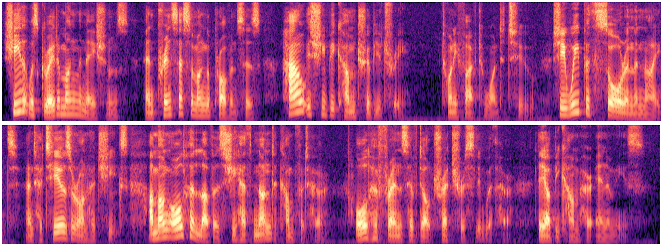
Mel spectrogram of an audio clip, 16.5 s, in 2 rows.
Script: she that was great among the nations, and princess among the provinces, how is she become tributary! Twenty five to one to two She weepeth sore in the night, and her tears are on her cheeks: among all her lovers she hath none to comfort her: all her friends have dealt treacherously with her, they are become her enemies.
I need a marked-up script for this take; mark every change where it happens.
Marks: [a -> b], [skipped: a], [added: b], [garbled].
she that was great among the nations, and princess among the provinces, how is she become tributary! Twenty five to one to two She weepeth sore in the night, and her tears are on her cheeks: among all her lovers she hath none to comfort her: all her friends have dealt treacherously with her, they are become her enemies.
